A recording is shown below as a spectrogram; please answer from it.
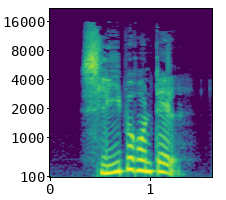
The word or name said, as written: sliberondel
